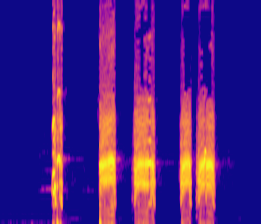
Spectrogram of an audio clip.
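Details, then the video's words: Black francolin (kala teetar) call, played to make a new francolin call; five harsh, buzzy bursts in an uneven phrase, loud and clear against silence. "کالا تیتر کی مکس آواز یں جو نئے تیتر کو بولنے پر مجبور کر دے"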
